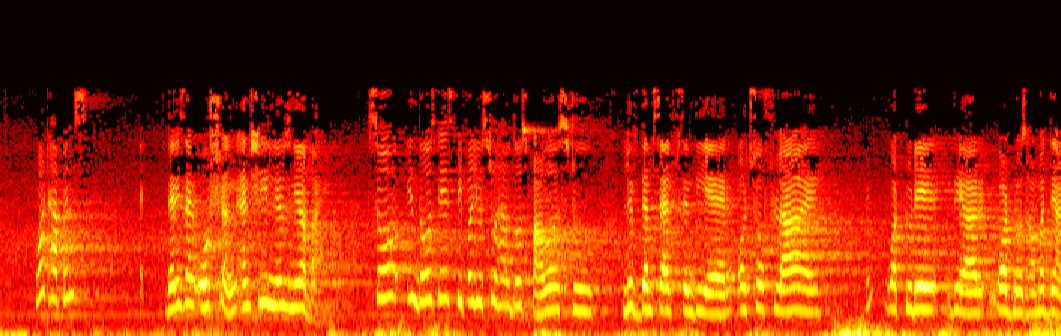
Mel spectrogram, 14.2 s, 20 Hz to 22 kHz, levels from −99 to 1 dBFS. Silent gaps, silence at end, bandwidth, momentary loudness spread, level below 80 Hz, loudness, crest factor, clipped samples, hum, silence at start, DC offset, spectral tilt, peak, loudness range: none; 0 s; 8.8 kHz; 17 LU; -34 dBFS; -20 LUFS; 18 dB; under 0.1%; none; 0 s; under 0.1%; -4.5 dB/octave; -2 dBFS; 3 LU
